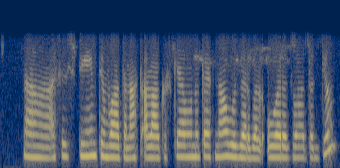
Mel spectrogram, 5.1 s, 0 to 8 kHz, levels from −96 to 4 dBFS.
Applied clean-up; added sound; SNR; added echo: none; none; none; none.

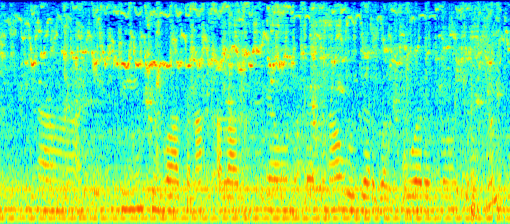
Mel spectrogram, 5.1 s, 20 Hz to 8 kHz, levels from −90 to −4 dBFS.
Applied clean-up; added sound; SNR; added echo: none; Squeak; -3 dB; none.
